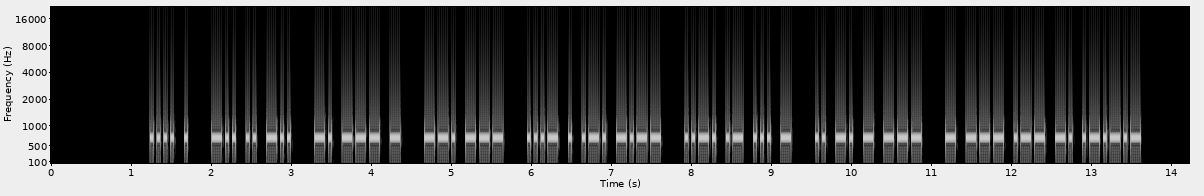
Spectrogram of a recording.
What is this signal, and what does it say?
Morse code, heard as a keyed tone, about 28 wpm, 700 Hz. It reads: HE DID NOT GO VERY FAST INTO TOWN.
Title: Sentences from Top 1000 Words - Review Part 2 - 28wpm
